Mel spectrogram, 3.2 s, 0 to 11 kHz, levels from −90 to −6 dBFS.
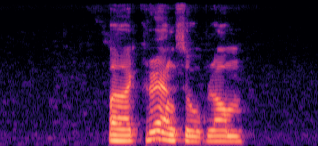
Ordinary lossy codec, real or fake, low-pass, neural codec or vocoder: none; real; 9.9 kHz; none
